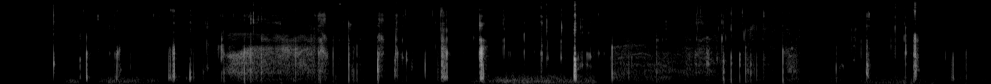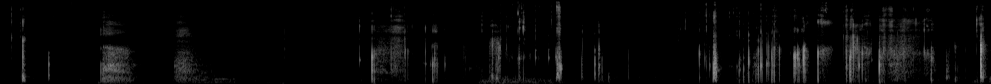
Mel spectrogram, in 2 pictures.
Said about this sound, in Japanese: いきなりお耳舐められてびっくりした。ダメだよ、声出しちゃう。お姉さんが君のお耳舐めてるなんてバレたら大変だからね。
